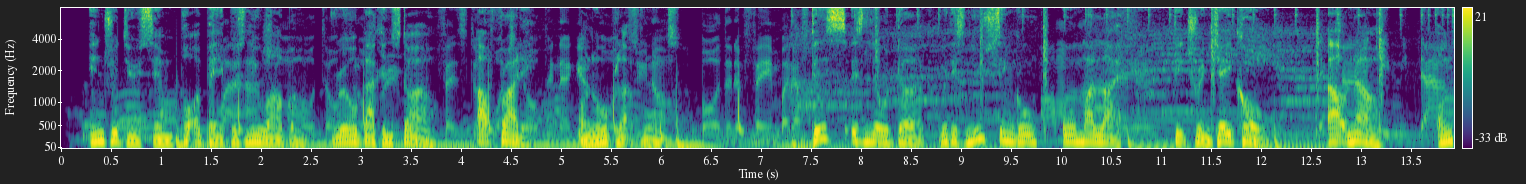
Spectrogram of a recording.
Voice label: promo demo

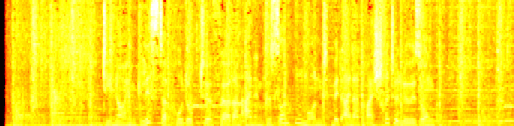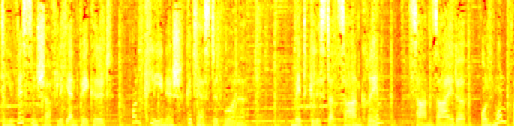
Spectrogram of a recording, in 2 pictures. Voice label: German female German commercial

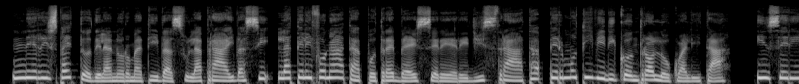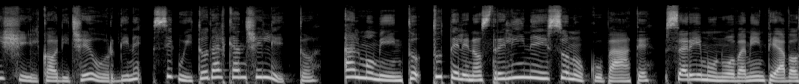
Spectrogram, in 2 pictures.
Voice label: italian voiceover telephone

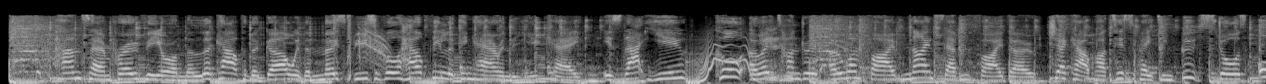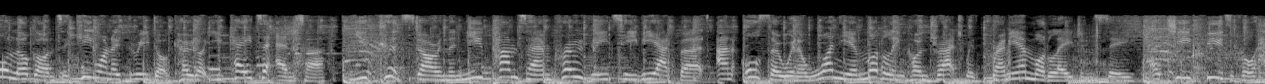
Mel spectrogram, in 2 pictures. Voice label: Commercial Showreel voice over, Female Voiceover

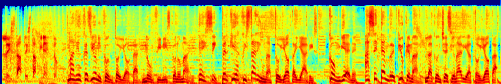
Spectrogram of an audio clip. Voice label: commercial, Energetic Deep Italian Male

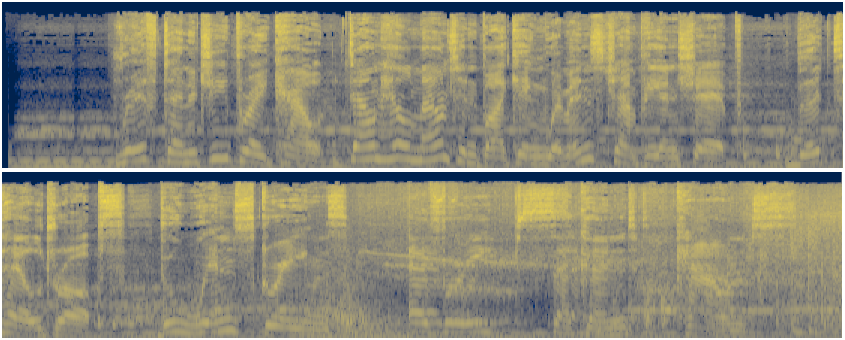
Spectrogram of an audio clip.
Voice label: high octane punch read promos

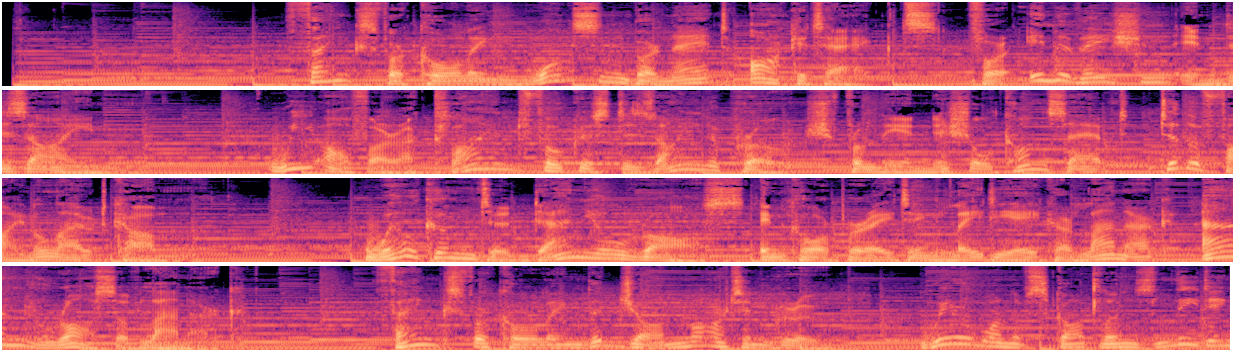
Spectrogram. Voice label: on-hold

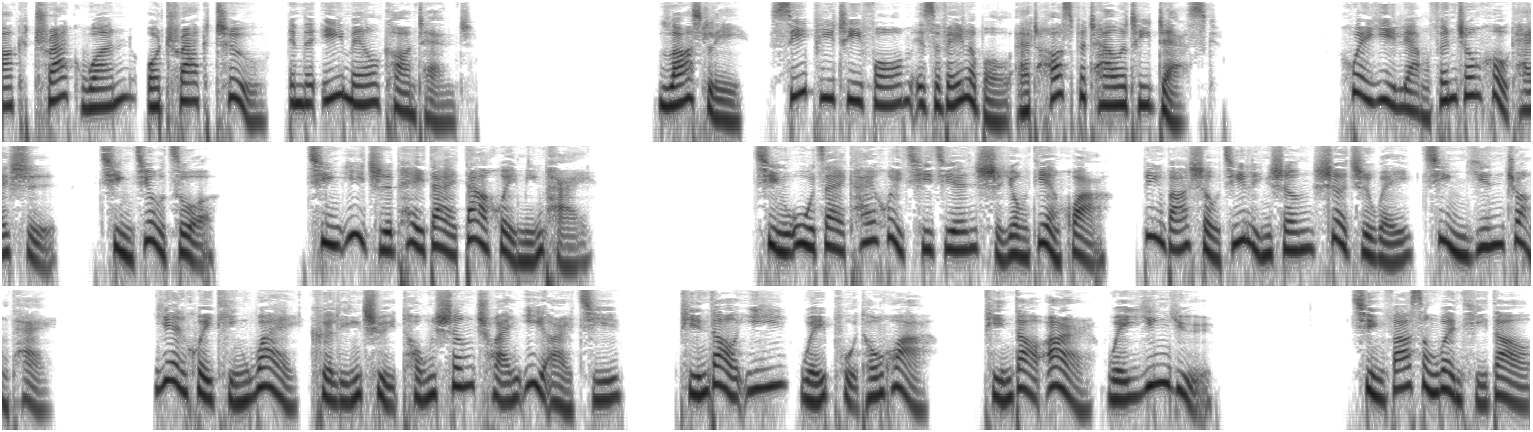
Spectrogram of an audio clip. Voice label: singapore voice events

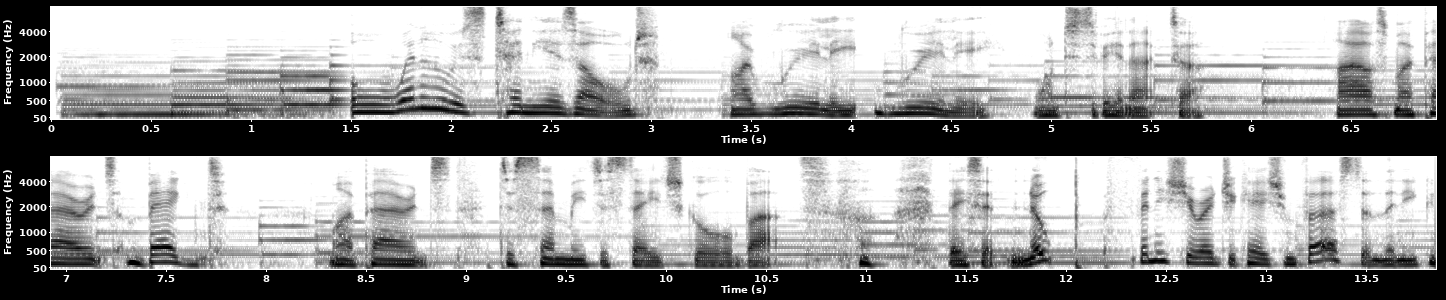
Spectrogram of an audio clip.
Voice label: natural conversational

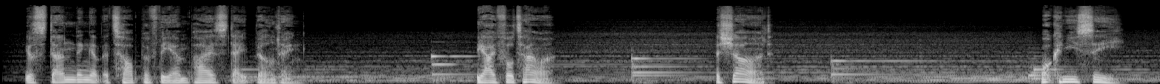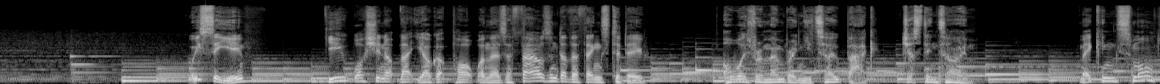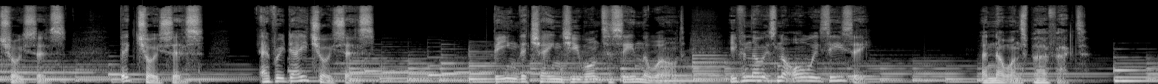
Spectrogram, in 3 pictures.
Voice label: brand portfolio, voiceover

